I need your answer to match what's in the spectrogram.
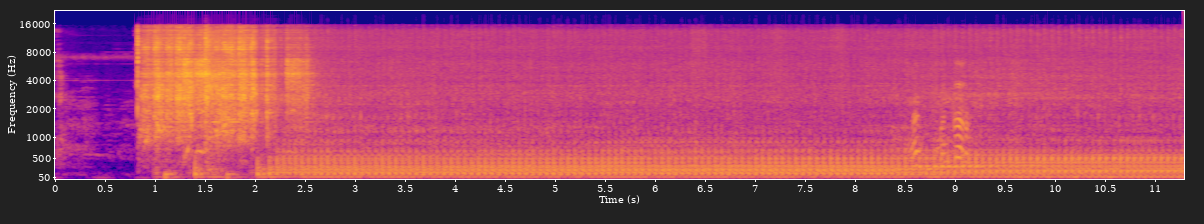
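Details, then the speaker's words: KTM Duke 390 V2 single, sat unused over a month, stuck fuel pump revived by tapping: brief crank, then fires and holds a steady even thumping idle; normal start and idle. "Okay na yan. Naandar na. So yung problema lang is yung kanyang fuel pump."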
